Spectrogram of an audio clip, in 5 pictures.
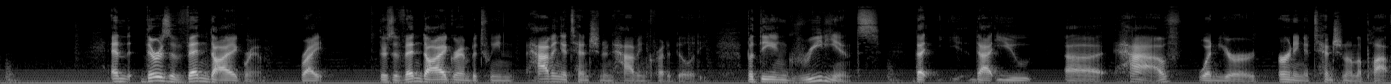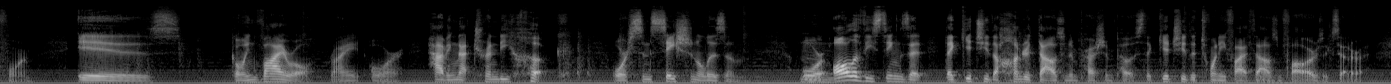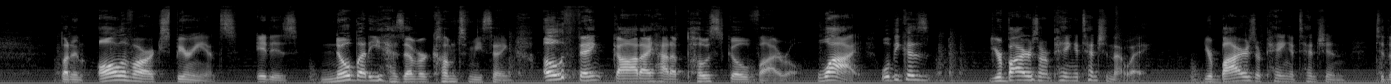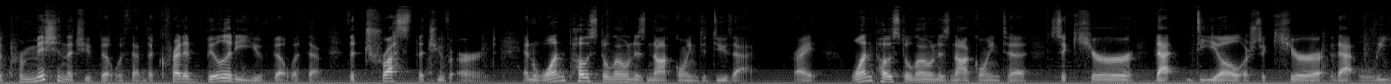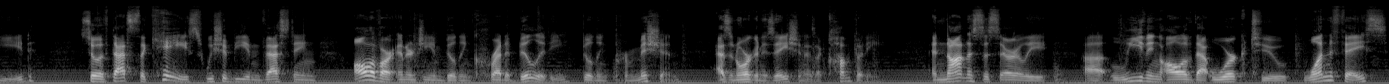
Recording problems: electrical hum; faint; throughout; 60 Hz, 25 dB below the speech

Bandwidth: 16 kHz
